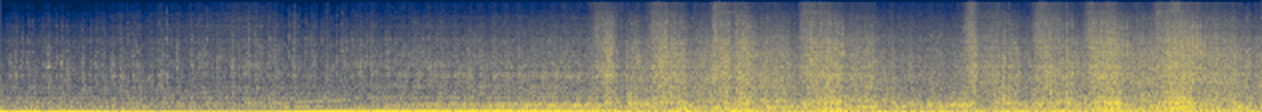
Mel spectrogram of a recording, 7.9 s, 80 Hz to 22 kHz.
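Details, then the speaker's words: Abandoned Chevrolet C10 project V8 with no exhaust fitted, revved on test start; loud deep open-header rumble picking up cleanly when blipped and settling smoothly, oil pressure coming up, sounds healthy: healthy engine revving. "Sounds healthy, man. This thing sounds good."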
